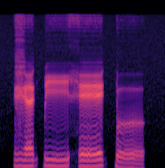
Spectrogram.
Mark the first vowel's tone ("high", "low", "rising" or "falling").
low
